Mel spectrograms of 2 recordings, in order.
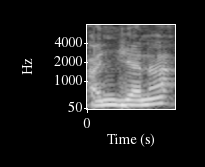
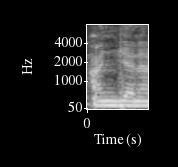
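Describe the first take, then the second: First: The name ends with a single 'na' sound. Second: The name ends with a single 'na' sound.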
